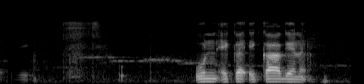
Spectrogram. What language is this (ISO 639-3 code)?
sin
